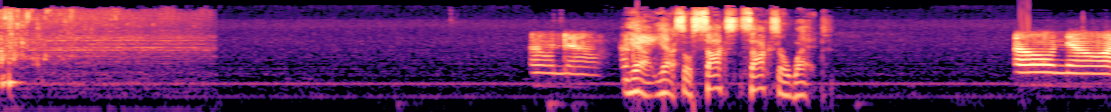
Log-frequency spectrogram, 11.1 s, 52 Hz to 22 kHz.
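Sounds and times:
toilet flushing: 0:00.0 - 0:02.2
speech: 0:05.3 - 0:08.4, 0:10.6 - 0:11.0.

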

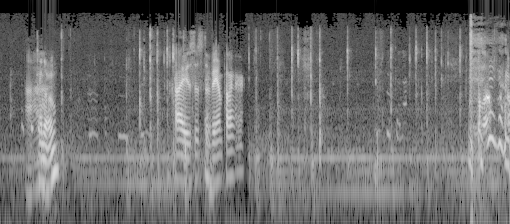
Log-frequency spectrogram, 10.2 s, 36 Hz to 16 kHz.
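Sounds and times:
steady low electrical hum: 0:00.0 - 0:10.1
speech: 0:00.5 - 0:01.3, 0:03.5 - 0:05.0, 0:09.6 - 0:10.1
quiet computer keyboard clicks: 0:02.6 - 0:03.6, 0:05.0 - 0:09.4.

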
